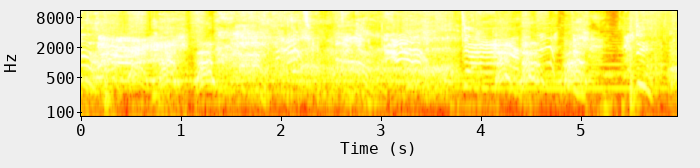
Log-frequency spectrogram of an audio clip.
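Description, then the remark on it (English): A dog snarls and barks loudly, growling almost without pause in a frantic, continuous stream, with strained groaning voices mixed into the commotion. “Now you bloody dog!”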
